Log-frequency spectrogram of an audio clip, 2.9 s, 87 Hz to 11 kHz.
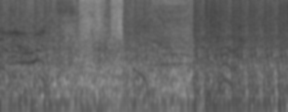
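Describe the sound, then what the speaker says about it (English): PPSh-41 submachine gun fire in Call of Duty 2 rattles as a dense, continuous burst of rapid shots in a loud battle scene, with a narrator talking over it. "So you're seeing the PPSH-41 firing"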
